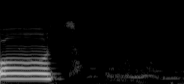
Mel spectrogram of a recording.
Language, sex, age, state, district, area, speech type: Kashmiri, female, 18-30, Jammu and Kashmir, Anantnag, rural, read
